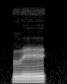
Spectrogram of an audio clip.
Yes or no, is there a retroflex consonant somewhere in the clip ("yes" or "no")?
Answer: yes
